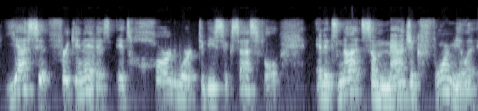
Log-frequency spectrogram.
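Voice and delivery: slow, weighty emphasis; real coach insisting slowly; emphatic slowdown. Real, not acted. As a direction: drive the point home slowly. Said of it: "emphatic slow lecture".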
